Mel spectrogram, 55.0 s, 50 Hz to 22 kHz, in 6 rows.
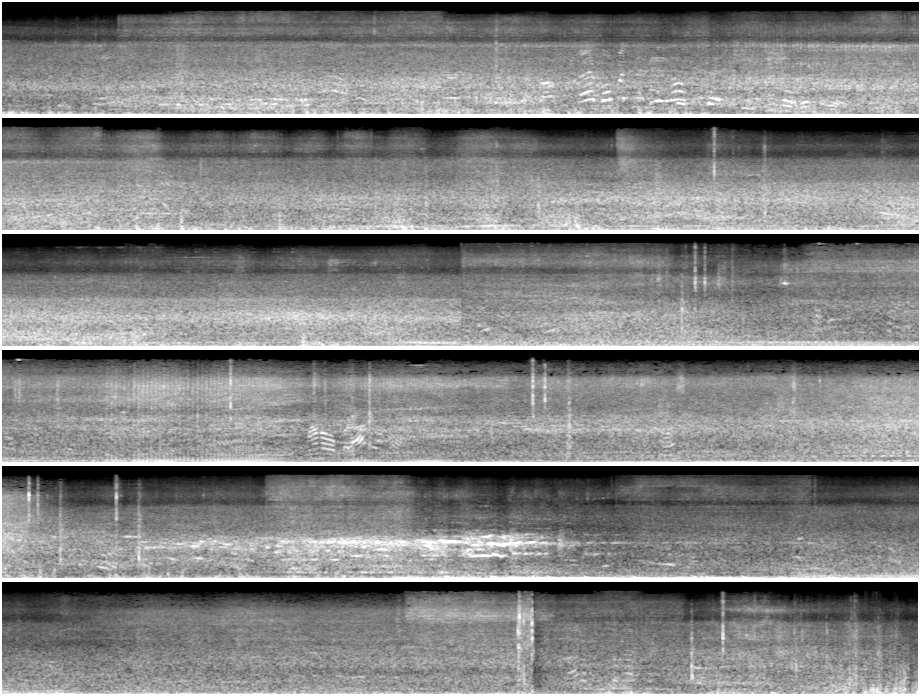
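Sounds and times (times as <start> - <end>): traffic engine and road noise: 0.0 - 55.0
voices: 22.9 - 54.1.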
